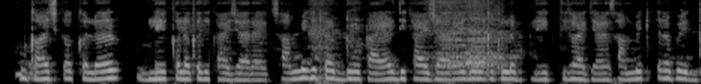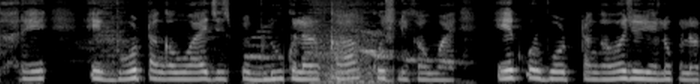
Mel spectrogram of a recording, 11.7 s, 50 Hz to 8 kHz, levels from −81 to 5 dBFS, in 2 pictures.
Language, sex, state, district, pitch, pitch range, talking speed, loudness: Hindi, female, Bihar, Gopalganj, 245 Hz, 235-255 Hz, 280 wpm, -32 LUFS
